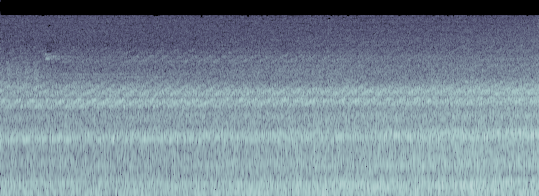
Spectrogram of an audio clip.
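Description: Electric multiple-unit passenger train approaching along a station platform: a steady high whine from its motors over a rumble of wheels on rail, slowly growing louder.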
